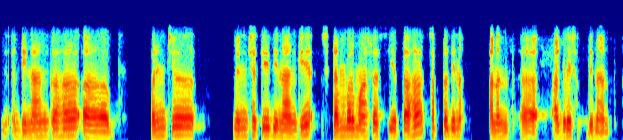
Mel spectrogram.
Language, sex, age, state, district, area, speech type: Sanskrit, male, 18-30, Rajasthan, Jaipur, urban, conversation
